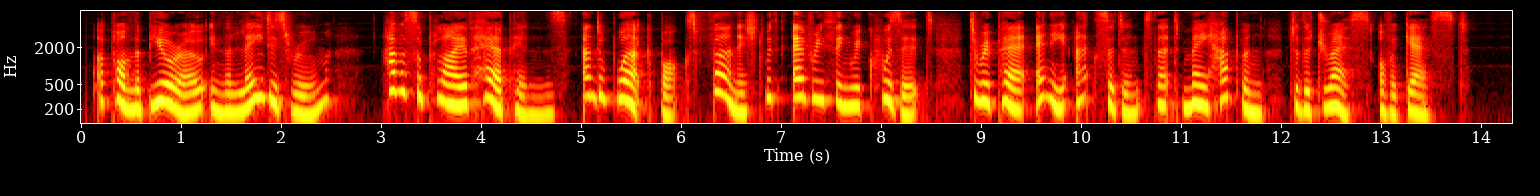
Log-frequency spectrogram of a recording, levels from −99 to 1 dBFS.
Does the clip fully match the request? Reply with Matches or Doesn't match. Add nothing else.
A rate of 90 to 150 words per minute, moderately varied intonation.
Doesn't match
